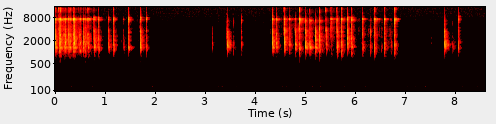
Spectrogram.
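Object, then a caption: Plastic mechanical keyboard. A white Rexus Daiva South Facing 65% 68-key gaming mechanical keyboard with a plastic case and RGB lighting has its keys pressed rapidly with the fingertips of one hand. Bursts of fast, clacky key presses with a bright edge come in quick irregular runs, separated by short pauses and a few isolated taps. Each press is a short, dry click with almost no ring.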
